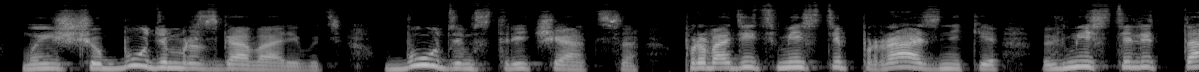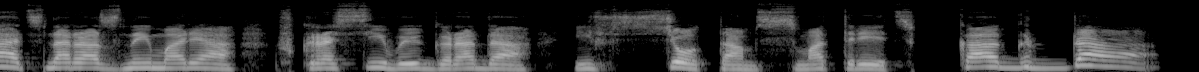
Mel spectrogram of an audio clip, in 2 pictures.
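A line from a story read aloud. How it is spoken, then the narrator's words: Woman shouting. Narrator (Russian): Тоже закричала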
